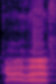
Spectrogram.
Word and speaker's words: KyleEff: Just for anyone who just hasn't really realized, it's KyleEff, not F. It's like pronounced KyleEff, because that's how it sounds.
